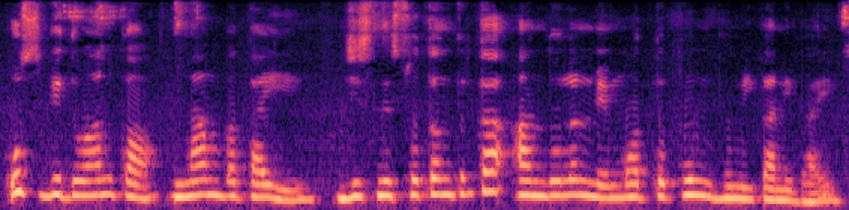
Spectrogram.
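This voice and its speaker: Woman, exam-prep teacher; unhurried, dark-toned delivery; works through questions, fixes slips aloud. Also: fairly high pitch, poor audio. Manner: slow, deliberate explaining, corrects herself aloud. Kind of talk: reading quiz answers for exam study.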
